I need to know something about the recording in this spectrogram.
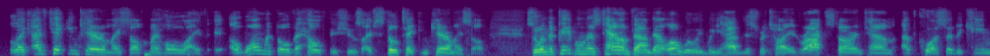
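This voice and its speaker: The recording is rough, and the man's voice sits on the high side with some brightness. An early-60s New Yorker and former musician and bodybuilder, he's candidly telling personal stories as an interview guest, swearing freely, blunt and emphatic, mimicking what others said.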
